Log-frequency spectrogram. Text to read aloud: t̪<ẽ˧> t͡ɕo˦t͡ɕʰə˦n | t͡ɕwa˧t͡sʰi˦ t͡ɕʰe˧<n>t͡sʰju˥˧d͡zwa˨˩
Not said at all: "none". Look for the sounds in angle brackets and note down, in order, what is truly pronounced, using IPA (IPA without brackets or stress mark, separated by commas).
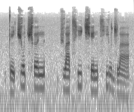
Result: ẽ˨˩, n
